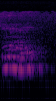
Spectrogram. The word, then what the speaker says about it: um: que en español es uno, en portugués es un. En este caso, como la M está al final, se lee un. Y como que se aspire hacia la M.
